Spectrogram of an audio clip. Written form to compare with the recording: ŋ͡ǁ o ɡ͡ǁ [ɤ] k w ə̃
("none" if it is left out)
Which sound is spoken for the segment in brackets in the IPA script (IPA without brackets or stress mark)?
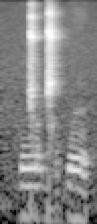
ɤ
